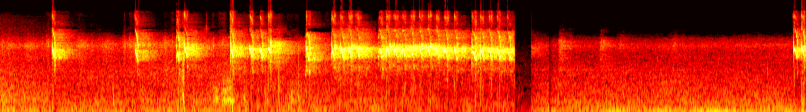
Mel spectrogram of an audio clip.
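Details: Bird song offered as training for moulting and post-moult birds; scattered sharp high chirps build into dense buzzy trilled bursts, then stop abruptly, followed by quiet and a last brief burst.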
